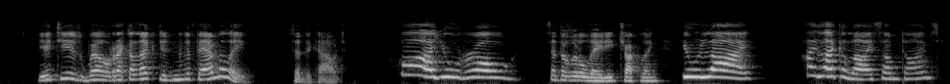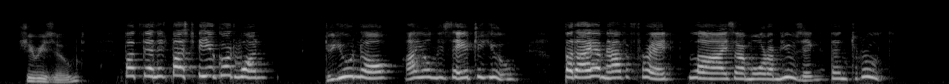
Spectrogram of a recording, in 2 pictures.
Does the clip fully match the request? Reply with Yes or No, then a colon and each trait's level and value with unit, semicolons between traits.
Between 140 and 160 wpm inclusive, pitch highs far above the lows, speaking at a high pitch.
No: average, 175 wpm; wide, 6.5 semitones; very high, 285 Hz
